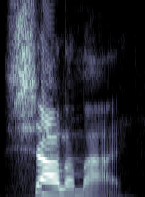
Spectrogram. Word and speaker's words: Shelomi: Shelomi.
